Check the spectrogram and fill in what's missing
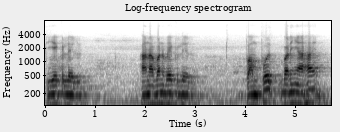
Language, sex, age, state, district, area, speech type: Maithili, male, 30-45, Bihar, Samastipur, rural, spontaneous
